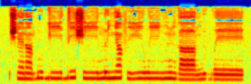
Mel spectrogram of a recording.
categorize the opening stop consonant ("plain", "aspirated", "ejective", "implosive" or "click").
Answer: implosive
